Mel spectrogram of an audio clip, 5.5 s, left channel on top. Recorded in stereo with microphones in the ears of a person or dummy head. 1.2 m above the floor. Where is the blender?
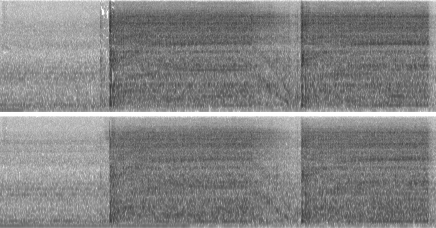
25° left (ahead or behind), 0.6 m.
